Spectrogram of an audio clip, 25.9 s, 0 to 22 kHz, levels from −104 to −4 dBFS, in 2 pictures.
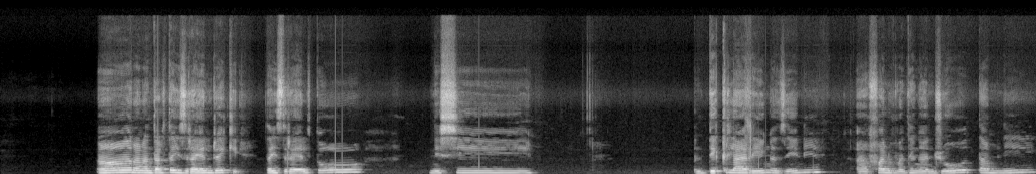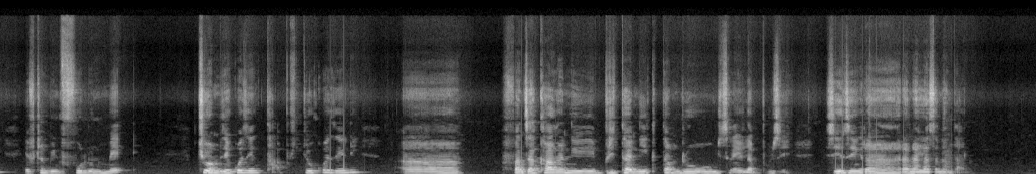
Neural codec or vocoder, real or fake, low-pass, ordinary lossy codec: none; real; none; none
